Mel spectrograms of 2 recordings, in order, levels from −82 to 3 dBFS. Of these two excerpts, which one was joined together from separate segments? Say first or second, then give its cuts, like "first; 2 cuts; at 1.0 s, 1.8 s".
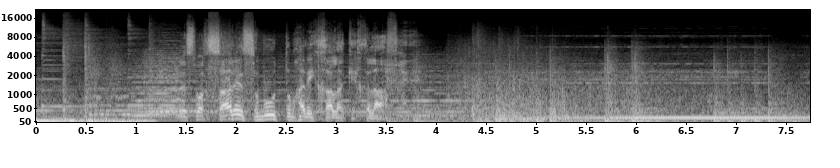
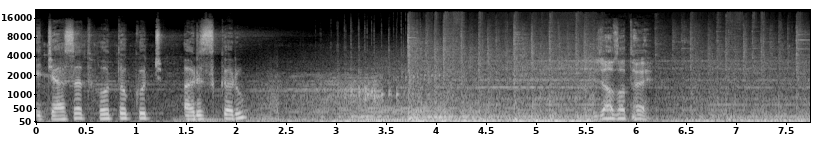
first; 1 cut; at 1.0 s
